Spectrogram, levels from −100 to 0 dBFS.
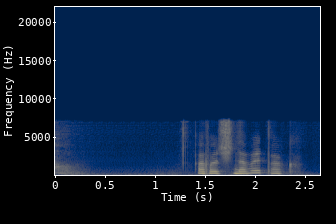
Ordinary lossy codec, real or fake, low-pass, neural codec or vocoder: none; fake; 7.2 kHz; codec, 16 kHz, about 1 kbps, DyCAST, with the encoder's durations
